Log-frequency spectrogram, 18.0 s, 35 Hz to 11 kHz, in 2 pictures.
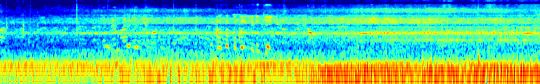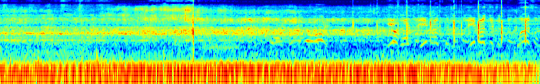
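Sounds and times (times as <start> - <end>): wind rumble on microphone: 0.0 - 18.0.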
